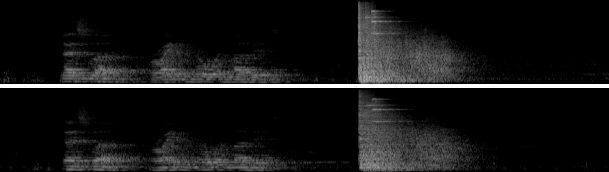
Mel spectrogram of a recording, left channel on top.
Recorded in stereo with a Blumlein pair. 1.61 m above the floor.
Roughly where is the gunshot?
Ahead left.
